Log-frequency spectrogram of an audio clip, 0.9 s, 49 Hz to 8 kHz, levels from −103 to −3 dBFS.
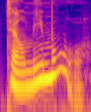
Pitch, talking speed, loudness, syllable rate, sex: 195 Hz, 195 wpm, -13 LUFS, 3.9 syllables/s, female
